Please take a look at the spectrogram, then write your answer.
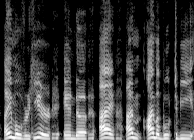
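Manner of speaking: hammed-up polite Canadian protest; bad Canadian accent. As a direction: argue politely in a badly faked Canadian accent. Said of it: "do a good Canadian accent".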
